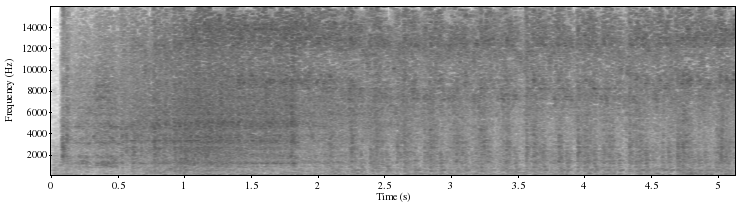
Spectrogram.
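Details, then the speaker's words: £250 Mini Cooper off the road 10 weeks, just started: uneven lumpy engine note with irregular stumbling beats and no steady idle, sounding atrocious; rough running, cause not confirmed, coolant leak also found. "That didn't sound fucking good at all. That engine sounds absolutely atrocious."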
